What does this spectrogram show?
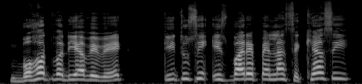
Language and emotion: Punjabi, surprised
